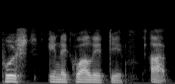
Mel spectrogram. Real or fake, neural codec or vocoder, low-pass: real; none; 5.4 kHz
